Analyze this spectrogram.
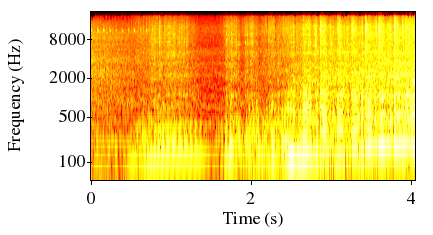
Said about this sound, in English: Jermut's sleek car pulled away, kicking up dust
